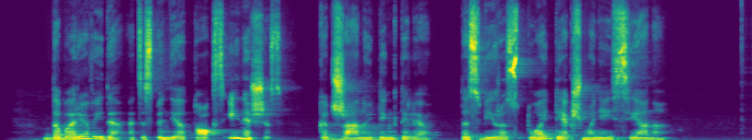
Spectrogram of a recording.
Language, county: Lithuanian, Alytus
